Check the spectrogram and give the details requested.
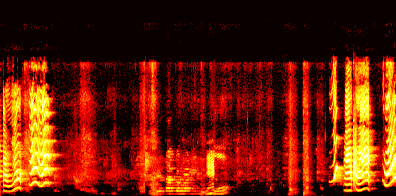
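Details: Talking Indian ringneck parakeet kept as a pet, reported to say mummy and papa; wavering high-pitched vocal bursts open and close the moment, with a person's lower voice speaking in between.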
